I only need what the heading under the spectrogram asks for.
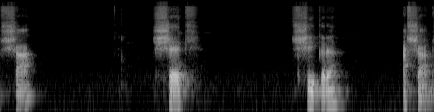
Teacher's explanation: mais doce da língua né a parte mais alta da língua o articulador passivo é a parte média do palato duro e isso é o céu da boca · o dorso da língua, a parte anterior da língua, vai em direção à parte média, à parte central, medial, do palato duro, do céu da boca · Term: fricativa alveopalatal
